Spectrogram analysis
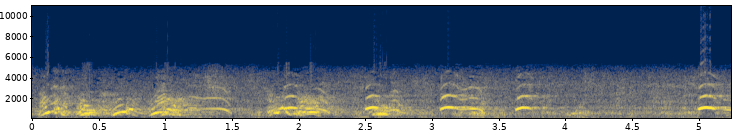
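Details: Hunting dogs after wild boar give rapid high-pitched yelping barks, many with a rising then falling arch, coming in quick bursts with fainter yelps between them.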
